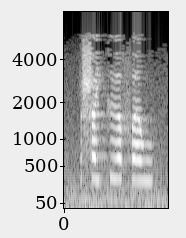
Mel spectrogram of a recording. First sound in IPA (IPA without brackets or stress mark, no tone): ʂ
